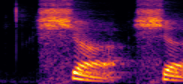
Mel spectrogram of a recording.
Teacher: syin juga ada tambahannya yaitu tafasyi atau menyembur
